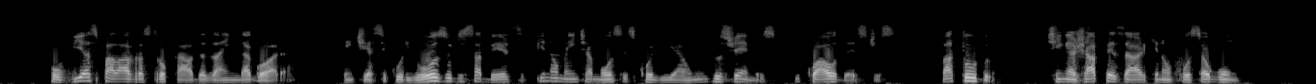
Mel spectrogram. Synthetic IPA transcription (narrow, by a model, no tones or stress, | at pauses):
owviɐspalavɾɐst̪ɾokad̪ɐzaĩnd̪ɐːɡɔ̰ɾɐ̰ | sẽnt͡ʃiɐsɪkuɾiozʊd͡ʒɪsabeɾsɪfinawmẽnt͡ʃɪɐmosɐɪskoʎiɐũd̪ʊzʒẽmiʊs | ɪkwawd̪ḛst͡ʃɪs | v̥at̪ud̪ʊ | t͡ʃĩɲɐʒapezaɾkɪnɐ̃w̃fosɪawɡũ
